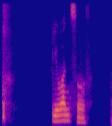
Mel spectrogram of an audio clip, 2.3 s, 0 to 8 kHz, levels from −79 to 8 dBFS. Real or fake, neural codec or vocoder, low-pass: fake; codec, 16 kHz in and 24 kHz out, 0.9 kbps, LongCat-Audio-Codec, fine tuned four codebook decoder; 7.2 kHz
